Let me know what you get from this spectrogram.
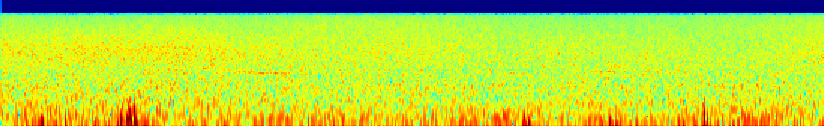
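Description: Heavy rain in a storm wind, a steady hiss, with a few brief low thumps now and then.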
